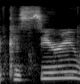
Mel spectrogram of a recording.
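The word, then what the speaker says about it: kasseri: The kaseri, which is spelled K-A-S-E-R-R-I, is fantastic, and it melts, and these are going to be so good with biscuits and gravy.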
